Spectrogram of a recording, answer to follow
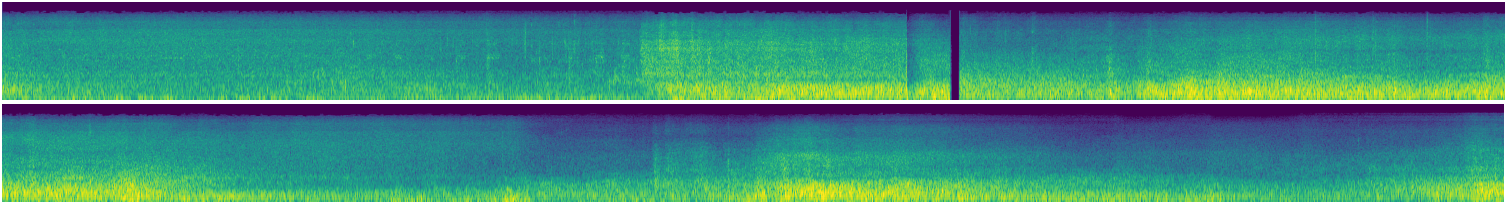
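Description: Ocean surf breaking and washing up a sandy beach, the noise swelling and ebbing every few seconds, with wind buffeting the microphone.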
